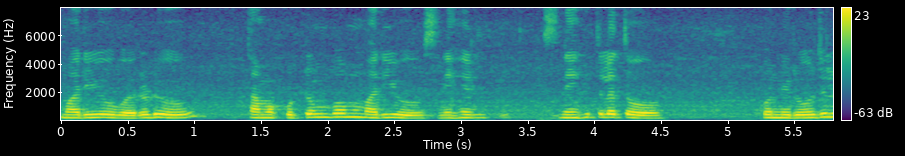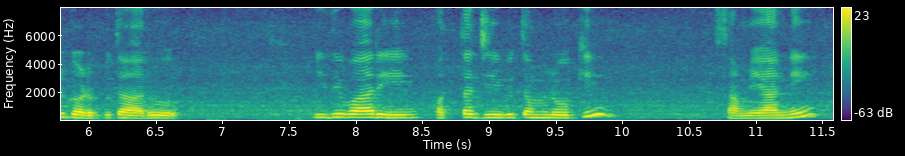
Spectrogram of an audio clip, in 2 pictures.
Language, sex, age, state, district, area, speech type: Telugu, female, 45-60, Andhra Pradesh, East Godavari, rural, spontaneous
